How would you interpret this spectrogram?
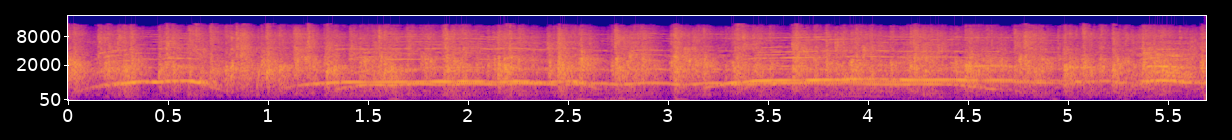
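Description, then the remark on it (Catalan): A crowd applauds with dense, steady clapping that holds at full volume for several seconds, with a few cheering or whistling tones rising above the hands. “Sí, ja, no pot ser que cada vegada t'aplaudeixin d'aquesta manera.”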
